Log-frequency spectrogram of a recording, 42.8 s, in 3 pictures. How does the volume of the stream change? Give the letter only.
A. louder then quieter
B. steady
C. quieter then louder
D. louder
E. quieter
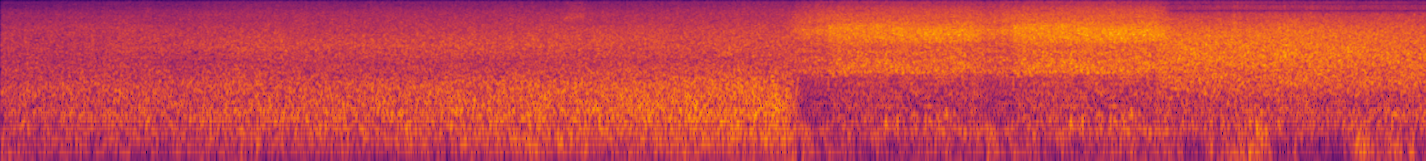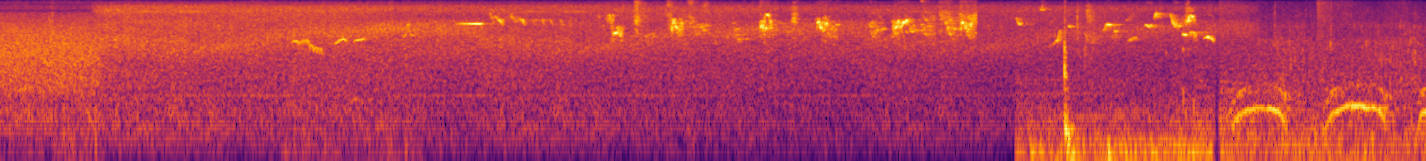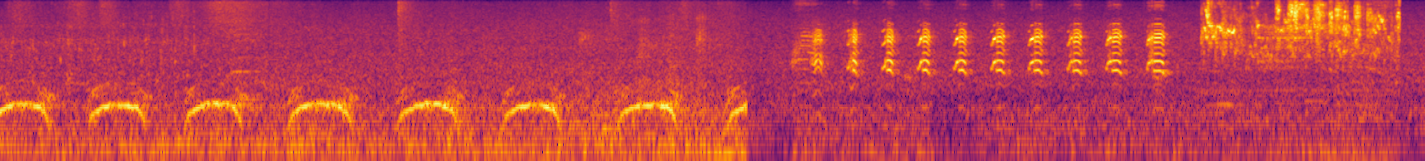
E.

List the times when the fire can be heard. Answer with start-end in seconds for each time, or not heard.
not heard.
